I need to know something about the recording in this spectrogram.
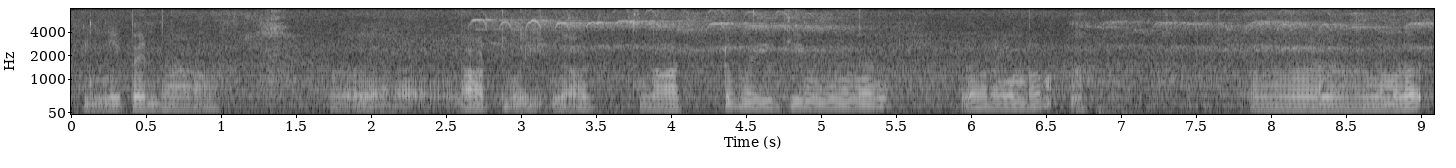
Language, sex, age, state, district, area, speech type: Malayalam, female, 60+, Kerala, Idukki, rural, spontaneous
